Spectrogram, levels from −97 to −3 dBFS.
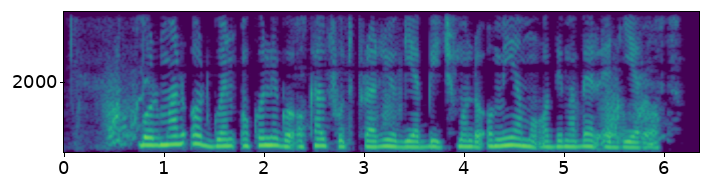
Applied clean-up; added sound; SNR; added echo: classical method Wiener filter.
